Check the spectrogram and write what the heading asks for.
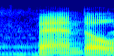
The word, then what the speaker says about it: Phandalin: How do you spell that? PH? Phandalin. Settlement Phandelver? Phandalin.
